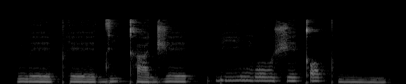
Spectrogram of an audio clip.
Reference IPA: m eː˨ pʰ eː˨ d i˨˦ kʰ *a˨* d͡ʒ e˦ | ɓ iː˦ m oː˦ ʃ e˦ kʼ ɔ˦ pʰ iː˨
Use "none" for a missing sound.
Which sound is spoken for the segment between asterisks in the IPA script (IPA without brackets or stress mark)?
a˨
